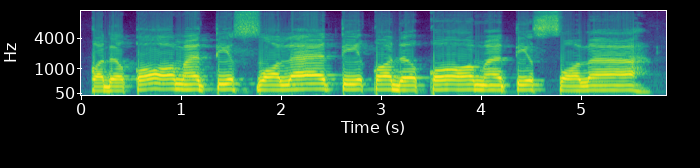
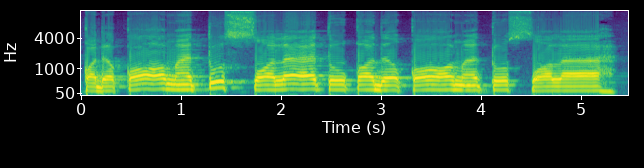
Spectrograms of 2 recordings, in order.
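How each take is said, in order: First: Qamat ends in i, salat ends in i. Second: Qamat ends in u, salat ends in u. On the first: "Bukan ti dua-duanya" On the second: "Atau bukan tu semuanya"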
